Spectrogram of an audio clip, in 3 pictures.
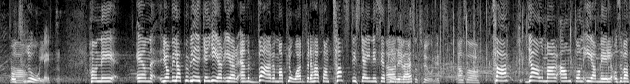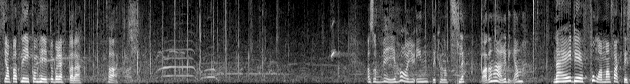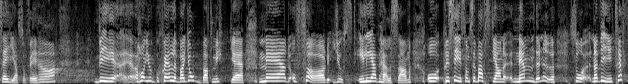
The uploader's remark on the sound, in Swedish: Livepodd från den 6 december 2023 i Avicii Arena.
